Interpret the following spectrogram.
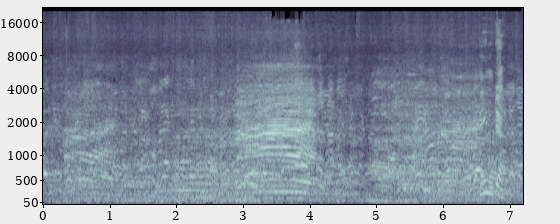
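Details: Sahiwal calves and bulls for sale at Ambari market, 18 August 2025: one loud, long, wavering moo swells in the middle, with fainter lowing around it and a steady hum of people talking.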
